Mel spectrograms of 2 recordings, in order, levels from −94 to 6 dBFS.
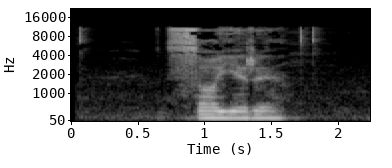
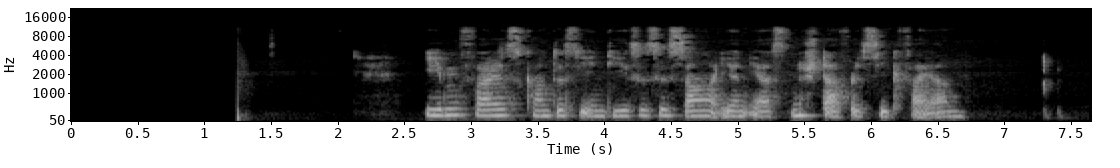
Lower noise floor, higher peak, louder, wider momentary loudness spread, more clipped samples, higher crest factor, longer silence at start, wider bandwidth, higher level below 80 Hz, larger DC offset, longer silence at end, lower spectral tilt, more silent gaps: second, -63 dBFS vs -82 dBFS; first, -8 dBFS vs -12 dBFS; first, -23 LUFS vs -30 LUFS; first, 22 LU vs 16 LU; neither; about the same, 16 dB vs 20 dB; second, 0.7 s vs 1.25 s; about the same, 11.5 kHz vs 11.5 kHz; about the same, -62 dBFS vs -66 dBFS; neither; first, 0.65 s vs 0.3 s; about the same, -4.5 dB/octave vs -3.5 dB/octave; neither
